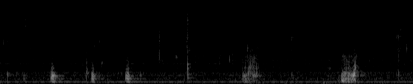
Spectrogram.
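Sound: drinking water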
